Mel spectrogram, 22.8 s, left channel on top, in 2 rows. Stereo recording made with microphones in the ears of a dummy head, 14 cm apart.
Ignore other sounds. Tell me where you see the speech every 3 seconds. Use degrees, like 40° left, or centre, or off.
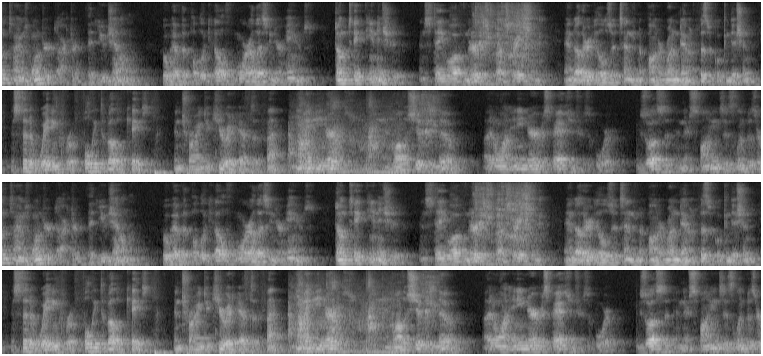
70° left, 70° left, 50° left, 30° left, 20° right, 50° right, 60° right, 70° right.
